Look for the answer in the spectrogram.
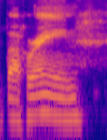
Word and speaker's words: Bahrain: Bahrain, if I said that correctly. Yeah.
